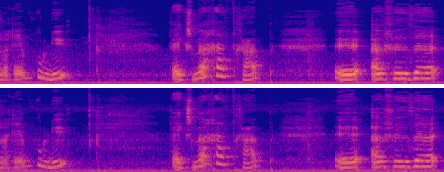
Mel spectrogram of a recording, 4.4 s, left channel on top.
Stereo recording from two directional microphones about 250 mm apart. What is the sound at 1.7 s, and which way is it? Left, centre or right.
Speech, centre.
